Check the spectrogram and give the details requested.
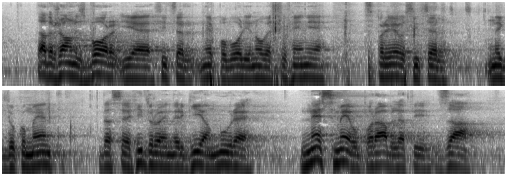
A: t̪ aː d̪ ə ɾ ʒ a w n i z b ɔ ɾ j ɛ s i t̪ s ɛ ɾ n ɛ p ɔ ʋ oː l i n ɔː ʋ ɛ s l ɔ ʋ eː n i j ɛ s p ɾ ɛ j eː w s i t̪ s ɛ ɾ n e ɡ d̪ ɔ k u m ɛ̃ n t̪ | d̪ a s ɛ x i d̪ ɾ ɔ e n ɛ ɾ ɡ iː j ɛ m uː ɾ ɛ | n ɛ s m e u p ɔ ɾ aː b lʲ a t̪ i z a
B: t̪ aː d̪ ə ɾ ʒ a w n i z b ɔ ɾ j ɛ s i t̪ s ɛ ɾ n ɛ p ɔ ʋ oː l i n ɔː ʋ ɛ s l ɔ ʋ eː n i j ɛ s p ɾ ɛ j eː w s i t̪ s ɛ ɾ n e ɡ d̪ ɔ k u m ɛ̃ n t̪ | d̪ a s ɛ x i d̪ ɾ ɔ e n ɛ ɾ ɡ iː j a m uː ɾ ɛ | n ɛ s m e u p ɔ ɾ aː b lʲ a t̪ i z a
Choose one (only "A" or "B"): B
